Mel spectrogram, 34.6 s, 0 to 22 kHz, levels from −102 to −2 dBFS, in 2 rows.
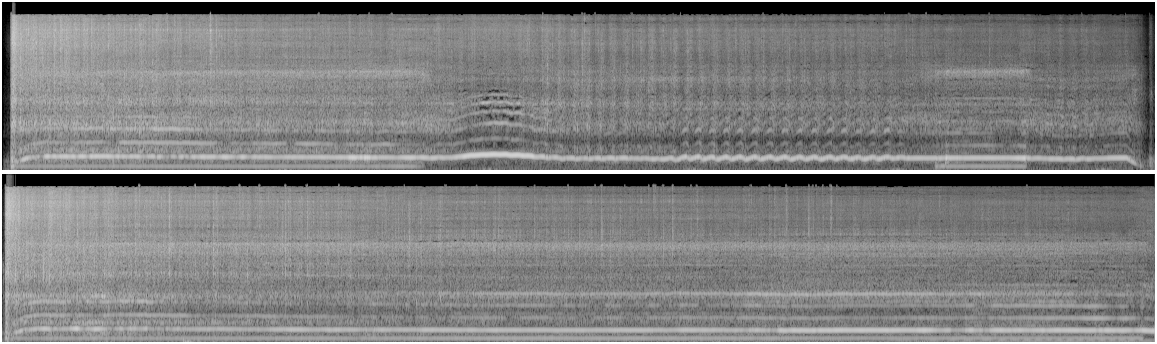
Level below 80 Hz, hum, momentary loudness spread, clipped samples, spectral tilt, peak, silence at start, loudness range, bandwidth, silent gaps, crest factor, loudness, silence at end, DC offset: -54 dBFS; none; 15 LU; under 0.1%; -1 dB/octave; 0 dBFS; 0.15 s; 14 LU; 17 kHz; none; 22 dB; -19 LUFS; 0 s; under 0.1%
